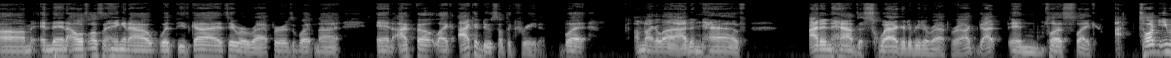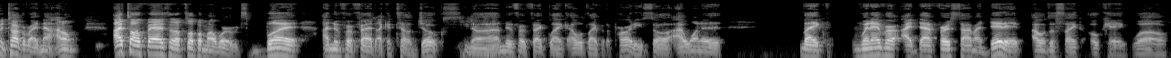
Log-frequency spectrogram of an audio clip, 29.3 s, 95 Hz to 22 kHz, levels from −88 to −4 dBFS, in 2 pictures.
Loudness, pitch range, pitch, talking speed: -26 LUFS, 90-115 Hz, 100 Hz, 215 wpm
